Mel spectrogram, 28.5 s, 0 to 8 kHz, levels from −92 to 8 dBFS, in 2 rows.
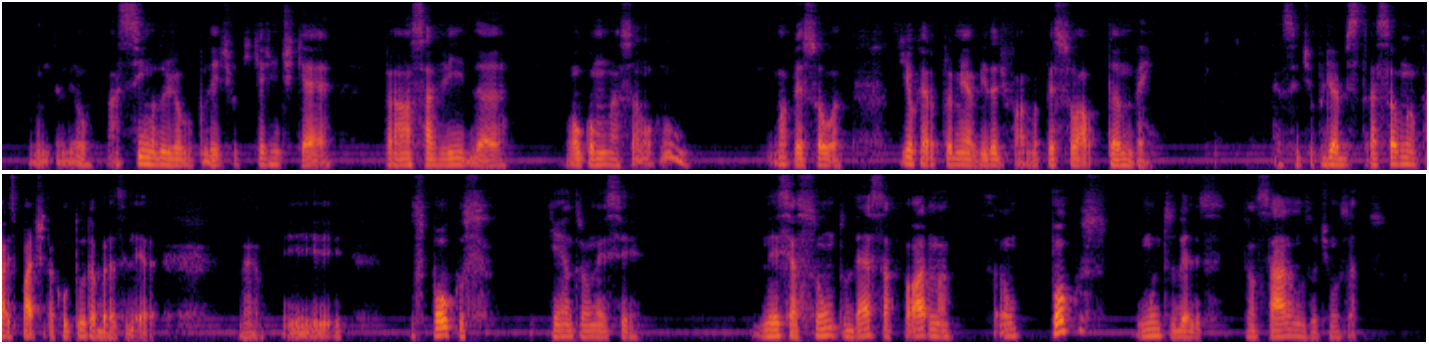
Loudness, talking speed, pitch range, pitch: -32 LUFS, 125 wpm, 100-150 Hz, 110 Hz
